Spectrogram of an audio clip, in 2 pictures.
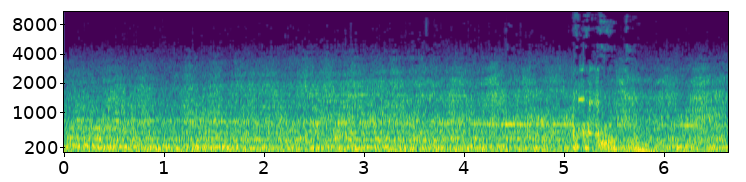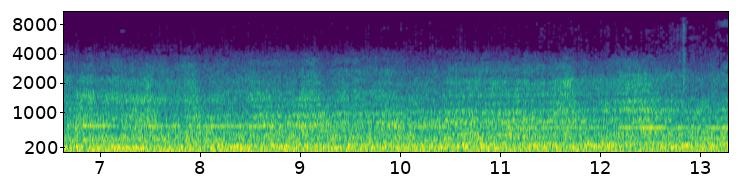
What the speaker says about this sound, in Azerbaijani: təyyarə keçsin inşallah.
